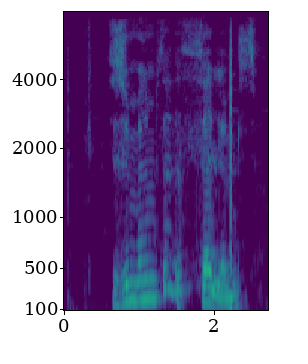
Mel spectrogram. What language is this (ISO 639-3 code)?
kab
